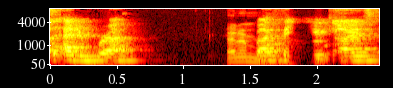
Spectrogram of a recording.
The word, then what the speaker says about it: Edinburgh: We pronounce it Edinburgh. But I think you guys pronounce it Edinburgh.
